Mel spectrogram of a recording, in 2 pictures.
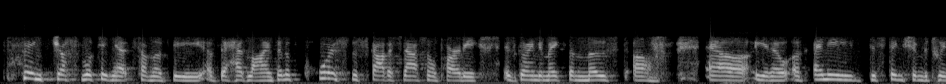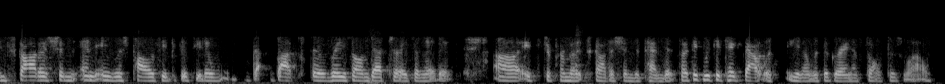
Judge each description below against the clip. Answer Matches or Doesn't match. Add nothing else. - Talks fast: Matches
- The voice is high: Matches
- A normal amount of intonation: Matches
